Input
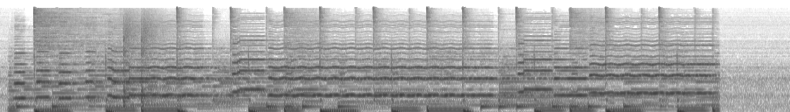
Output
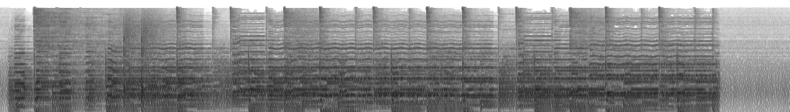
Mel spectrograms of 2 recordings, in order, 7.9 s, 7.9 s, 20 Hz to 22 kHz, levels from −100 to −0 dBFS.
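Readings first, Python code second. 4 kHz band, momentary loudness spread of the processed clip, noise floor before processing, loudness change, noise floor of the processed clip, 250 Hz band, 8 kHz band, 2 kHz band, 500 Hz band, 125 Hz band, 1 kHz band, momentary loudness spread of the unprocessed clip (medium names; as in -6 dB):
+13.0 dB, 3 LU, -54 dBFS, +11.5 dB, -42 dBFS, +9.0 dB, +12.5 dB, +10.0 dB, +12.0 dB, +4.0 dB, +13.5 dB, 3 LU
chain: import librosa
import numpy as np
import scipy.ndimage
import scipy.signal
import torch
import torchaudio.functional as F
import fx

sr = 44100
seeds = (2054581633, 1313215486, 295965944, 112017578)

y = fx.spec_clip(x, sr, under_db=19)
y = fx.peak_eq(y, sr, hz=770.0, db=13.0, octaves=1.9)
y = y * 10.0 ** (4.5 / 20.0)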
